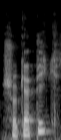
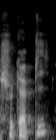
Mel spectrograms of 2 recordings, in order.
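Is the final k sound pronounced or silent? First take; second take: pronounced; silent. First: The final k sound is pronounced. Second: The final k sound is left silent. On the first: The speaker calls it right. "on dit Chocapic, tu vois, donc on prononce le" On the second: The speaker calls it wrong. "on dit pas Chocapi"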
